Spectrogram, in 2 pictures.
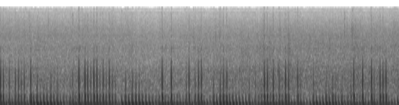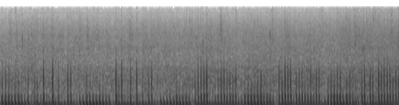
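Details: Relaxed domestic cats, an orange tabby and a calico, asleep and purring: a soft rumbling drone rising and falling with each breath, with quick drips of rain falling throughout.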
